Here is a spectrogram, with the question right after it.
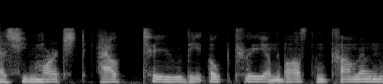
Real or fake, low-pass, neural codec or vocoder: fake; 5.4 kHz; codec, 16 kHz in and 24 kHz out, 0.6 kbps, FireRedTTS-2 codec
